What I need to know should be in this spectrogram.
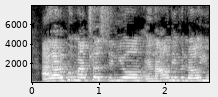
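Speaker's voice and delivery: plain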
